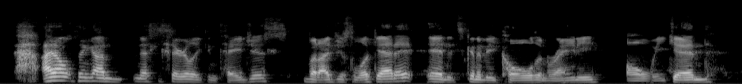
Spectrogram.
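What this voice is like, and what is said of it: Sick-sounding voice. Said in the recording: “I've already been sick ... you can hear it in my voice.”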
